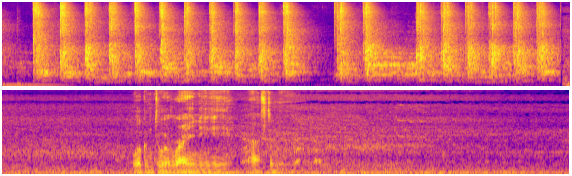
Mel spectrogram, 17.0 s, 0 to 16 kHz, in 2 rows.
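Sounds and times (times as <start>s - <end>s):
people singing: 0.0s - 8.4s
rhythmic hand clapping: 0.0s - 8.4s.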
